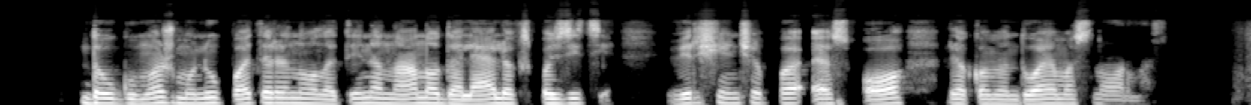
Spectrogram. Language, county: Lithuanian, Vilnius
